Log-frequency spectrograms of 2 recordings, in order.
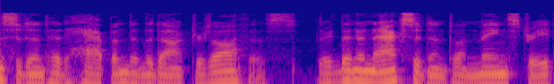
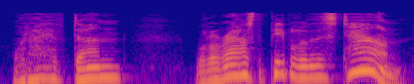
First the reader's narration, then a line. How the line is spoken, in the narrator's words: he declared excitedly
